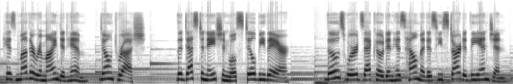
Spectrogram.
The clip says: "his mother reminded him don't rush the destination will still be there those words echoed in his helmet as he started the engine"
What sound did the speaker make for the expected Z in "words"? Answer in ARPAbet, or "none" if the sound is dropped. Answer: Z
